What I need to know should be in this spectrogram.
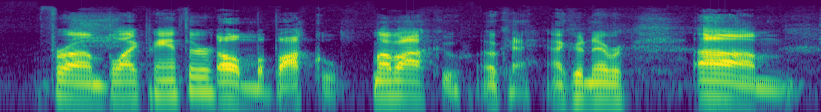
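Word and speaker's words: M'Baku: My number one, I'm going to butcher the name, Mabuku from Black Panther. Oh, Mabaku.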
